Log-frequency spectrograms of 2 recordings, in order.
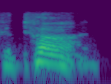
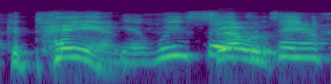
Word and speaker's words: Catan: Now they call it Catan. Yeah. But, you know, some people might think it's the other pronunciation, which is the wrong one, and that's Catan.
